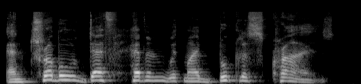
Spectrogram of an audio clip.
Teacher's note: following a a natural stress boot is actually on the unstressed by emphasizing or giving the stress on boot of bootless then cries is also on the stress instead of ending on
